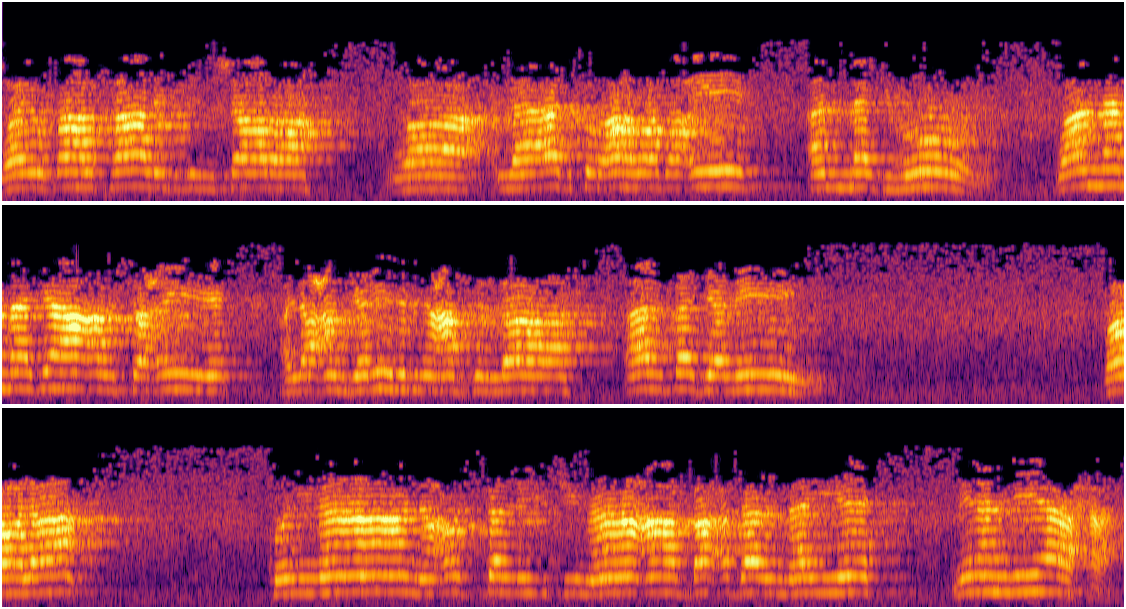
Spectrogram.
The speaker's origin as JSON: {"language": "Arabic", "country": "Yemen", "said": "ربما يشترون من الضيف عندنا في اليمن يكلفهم قدر مليون"}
